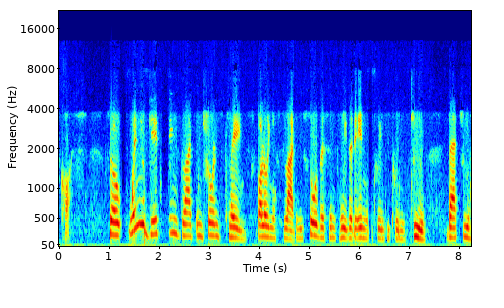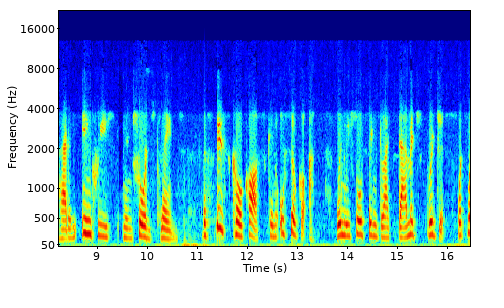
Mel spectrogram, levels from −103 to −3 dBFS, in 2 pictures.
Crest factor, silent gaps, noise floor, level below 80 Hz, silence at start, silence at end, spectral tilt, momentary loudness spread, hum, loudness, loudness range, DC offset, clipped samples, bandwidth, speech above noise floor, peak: 16 dB; none; -53 dBFS; -50 dBFS; 0.05 s; 0 s; -8.5 dB/octave; 11 LU; none; -19 LUFS; 2 LU; under 0.1%; under 0.1%; 4.4 kHz; 34 dB; -2 dBFS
